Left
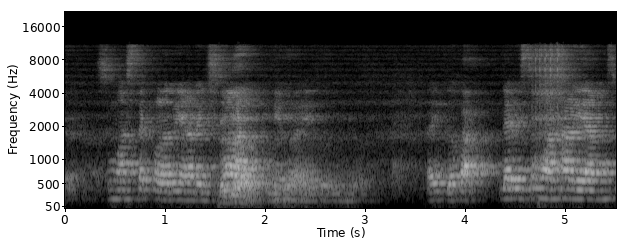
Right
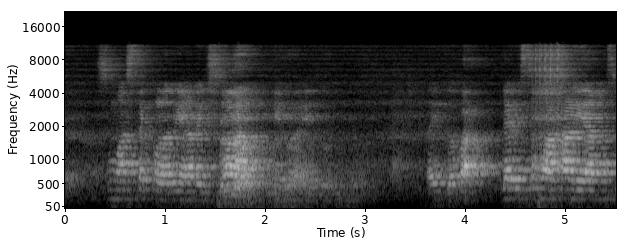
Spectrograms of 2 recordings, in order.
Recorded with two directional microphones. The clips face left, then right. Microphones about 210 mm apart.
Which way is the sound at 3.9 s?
10° left (ahead or behind).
